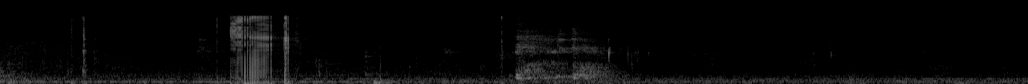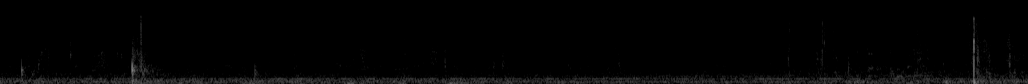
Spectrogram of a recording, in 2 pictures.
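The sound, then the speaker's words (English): Writing on a board: two short, scratchy strokes stand out early, followed by faint, scattered ticks and taps over a quiet background. “this morning, I'd like to uh, write a few words on the board here.”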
